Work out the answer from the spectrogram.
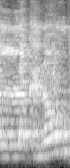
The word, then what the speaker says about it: लखनऊ: अब यहाँ पर रूल नहीं अप्लाई होता है, यहाँ पर लखनऊ की होगी LUCKNOW, लखनऊ, लेकिन बोला जाता है लखनऊ। इसी तरह रायबरेली की स्पेलिंग आपके अनुसार क्या होना चाहिए?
